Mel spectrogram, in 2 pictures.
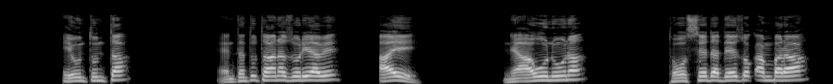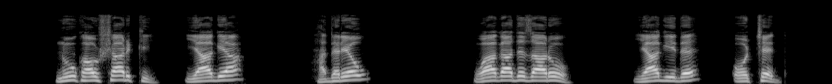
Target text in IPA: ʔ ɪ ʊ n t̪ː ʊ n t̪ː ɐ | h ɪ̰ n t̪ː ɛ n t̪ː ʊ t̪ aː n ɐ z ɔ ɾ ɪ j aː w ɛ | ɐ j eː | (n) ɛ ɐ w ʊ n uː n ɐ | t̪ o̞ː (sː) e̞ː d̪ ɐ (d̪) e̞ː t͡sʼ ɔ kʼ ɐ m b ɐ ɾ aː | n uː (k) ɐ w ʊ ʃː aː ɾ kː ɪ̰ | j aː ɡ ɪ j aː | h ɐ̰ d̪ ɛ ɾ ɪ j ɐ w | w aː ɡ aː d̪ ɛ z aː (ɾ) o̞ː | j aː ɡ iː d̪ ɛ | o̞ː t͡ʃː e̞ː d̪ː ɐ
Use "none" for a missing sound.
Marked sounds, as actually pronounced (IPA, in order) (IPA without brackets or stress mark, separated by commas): n, sː, d̪, k, ɾ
